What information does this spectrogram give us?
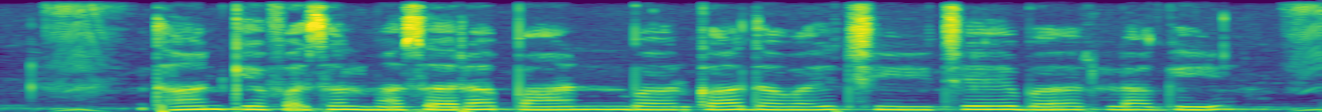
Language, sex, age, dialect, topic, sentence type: Chhattisgarhi, female, 18-24, Eastern, agriculture, question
